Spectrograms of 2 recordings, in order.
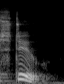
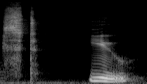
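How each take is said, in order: First: The oo vowel has no y sound before it. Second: A y sound comes before the oo vowel. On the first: The speaker calls it right. "the U sound for brew or stew" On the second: The speaker calls it wrong. "as they try to force out that U sound"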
